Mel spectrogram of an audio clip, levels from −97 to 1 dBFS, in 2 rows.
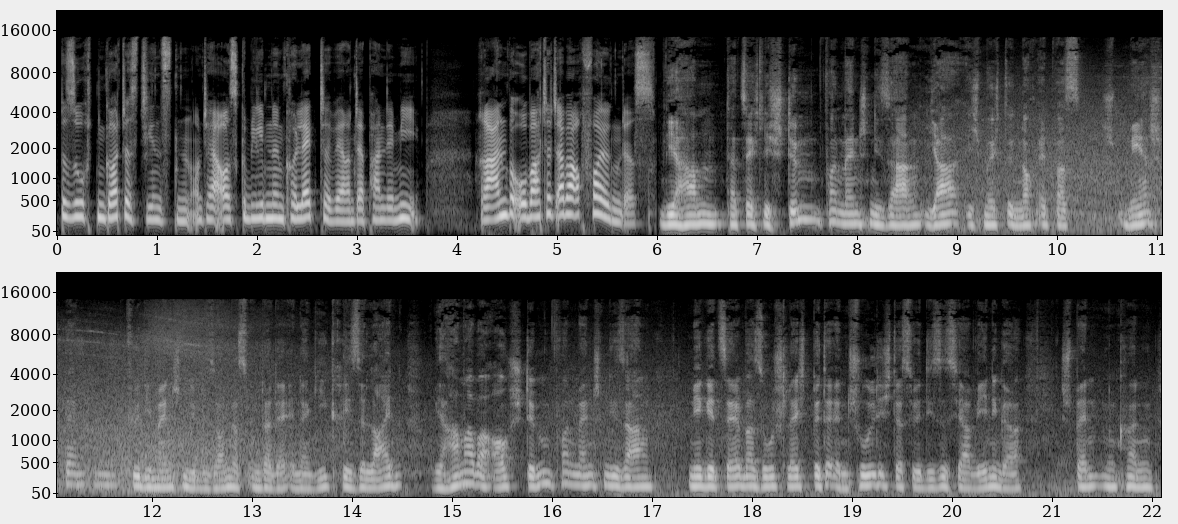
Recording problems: train or aircraft noise; noticeable; from 8.5 s on; 15 dB below the speech

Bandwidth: 14.5 kHz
